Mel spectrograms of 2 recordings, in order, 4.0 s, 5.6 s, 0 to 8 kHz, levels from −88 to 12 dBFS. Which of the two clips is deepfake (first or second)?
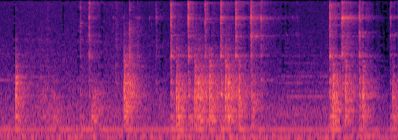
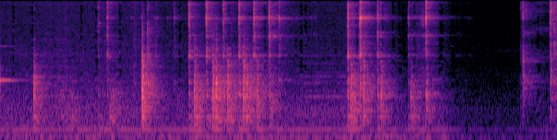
second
